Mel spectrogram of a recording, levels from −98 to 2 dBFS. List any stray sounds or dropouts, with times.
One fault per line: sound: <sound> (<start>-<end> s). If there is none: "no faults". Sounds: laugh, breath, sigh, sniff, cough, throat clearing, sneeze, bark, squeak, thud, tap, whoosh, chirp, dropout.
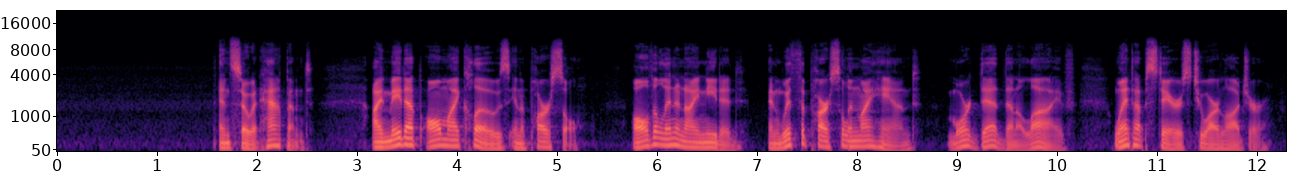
no faults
